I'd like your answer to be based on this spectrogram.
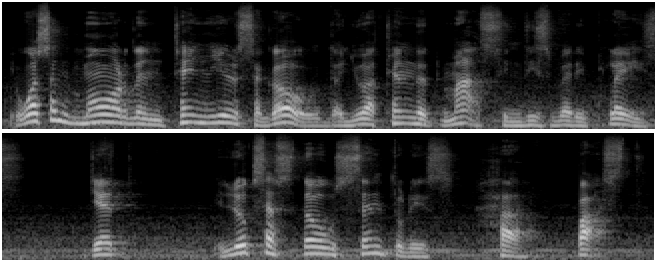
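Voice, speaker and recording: Animated higher-pitched man reading a story. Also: measured pace, a little hiss or hum. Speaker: gaming video host. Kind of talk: reading visual novel narration aloud with personal commentary.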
